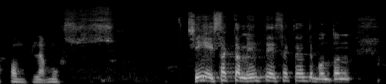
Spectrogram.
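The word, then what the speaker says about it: Pomplamoose: Aunque estoy viendo que se escribe diferente, se escribe Pompla Muse, como si fuera mousse de alce, pero suena justamente a pamplemousse, que pamplemousse en francés significa toronja.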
